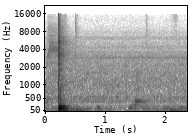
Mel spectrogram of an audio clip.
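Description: A single sharp keystroke on a computer keyboard: the Return key struck to run a terminal command.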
